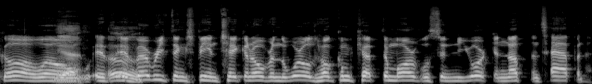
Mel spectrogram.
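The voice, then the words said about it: Mocking internet troll character voice. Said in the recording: “my voice of awful people on Twitter ... my big impression ... the troll people voice”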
